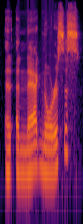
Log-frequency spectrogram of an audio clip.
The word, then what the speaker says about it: anagnorisis: called something that i'm going to butcher the pronunciation of an anagnorisis agnerisus agnoris is it a-n-a-g-n-o-r-i-s-i-s yes and agnoris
